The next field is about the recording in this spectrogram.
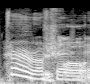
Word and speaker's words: Ferrero Rocher: Ferrero Rocher, Ferrero Rocher before Halloween.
